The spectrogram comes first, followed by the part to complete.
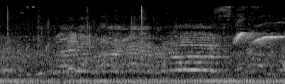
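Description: Street noise over a steady low rumble, with distant voices and a long drawn-out call in the middle, and a short high rising whistle near the end.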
